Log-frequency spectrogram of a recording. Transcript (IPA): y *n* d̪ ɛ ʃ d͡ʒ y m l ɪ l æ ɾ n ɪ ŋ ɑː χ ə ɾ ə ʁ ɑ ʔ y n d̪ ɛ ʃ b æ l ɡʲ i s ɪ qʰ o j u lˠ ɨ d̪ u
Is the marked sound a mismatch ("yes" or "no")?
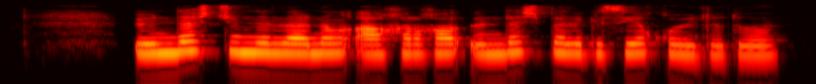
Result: no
